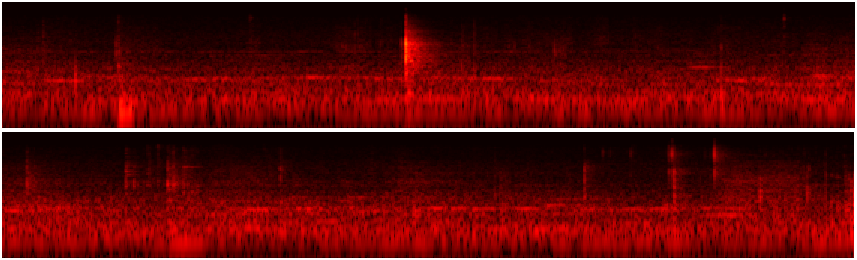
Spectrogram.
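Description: Metal tweezers set down on a tabletop with one sharp click about two seconds in, followed by faint handling noise and a few small ticks as the speaker's plastic end cap is gripped.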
